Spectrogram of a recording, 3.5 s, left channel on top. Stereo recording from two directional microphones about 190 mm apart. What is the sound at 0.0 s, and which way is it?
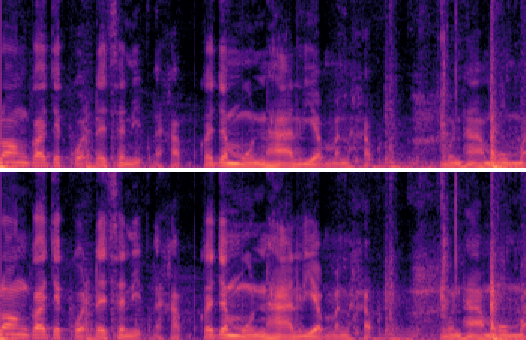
Speech, 10° right (ahead or behind).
